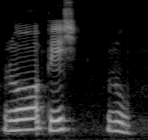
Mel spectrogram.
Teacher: رو پہ پیش آ رہا ہے، لہٰذا ہم رو کو موٹا ادا کر کے پڑھیں گے۔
